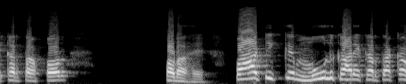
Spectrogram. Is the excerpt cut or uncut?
uncut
